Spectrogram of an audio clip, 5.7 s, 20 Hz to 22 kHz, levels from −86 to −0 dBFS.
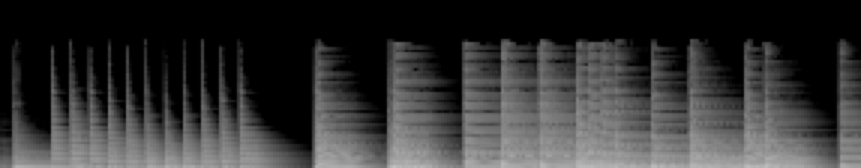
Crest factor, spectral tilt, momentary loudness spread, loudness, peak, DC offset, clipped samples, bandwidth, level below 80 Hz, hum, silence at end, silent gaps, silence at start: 18 dB; -4 dB/octave; 6 LU; -27 LUFS; -10 dBFS; 0.1%; under 0.1%; 17 kHz; -42 dBFS; none; 0 s; none; 0 s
